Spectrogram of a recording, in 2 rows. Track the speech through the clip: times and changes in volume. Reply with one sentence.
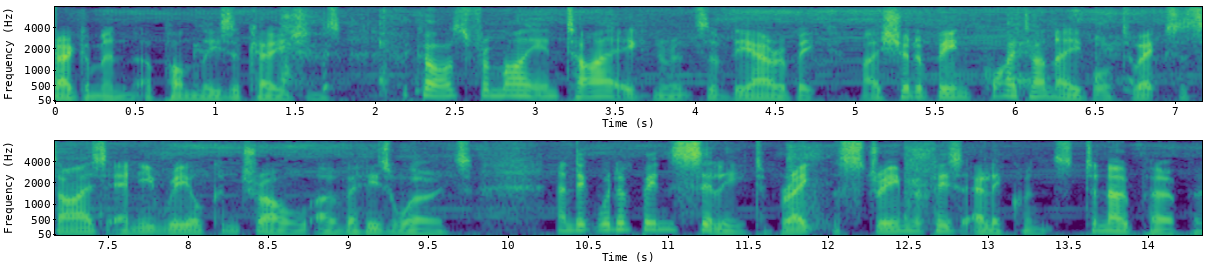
The speech can be heard from 0.0 to 14.3 s, at a steady volume.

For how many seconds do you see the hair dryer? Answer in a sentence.
You can't hear the hair dryer here.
